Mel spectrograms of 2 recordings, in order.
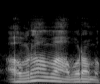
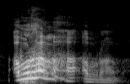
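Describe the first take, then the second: First: It is said in a plain, calm way. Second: It is said in an urgent, hurried way.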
